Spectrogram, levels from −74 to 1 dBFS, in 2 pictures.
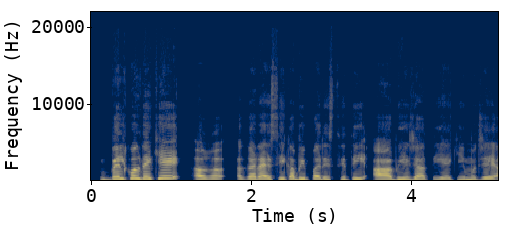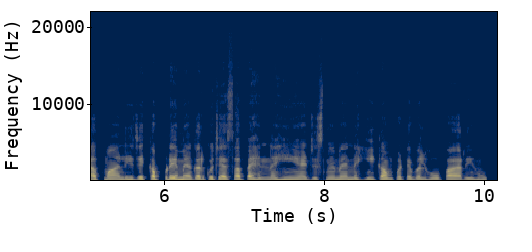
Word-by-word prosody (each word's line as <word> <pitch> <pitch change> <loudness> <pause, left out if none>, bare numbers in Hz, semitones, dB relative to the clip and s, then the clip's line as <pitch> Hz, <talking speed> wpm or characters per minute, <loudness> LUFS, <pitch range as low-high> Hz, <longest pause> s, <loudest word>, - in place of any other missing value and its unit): बिल्कुल 300 +8 +5
देखिए 340 +4 +5 0.3
अग 235 0 +4 0.4
अगर 275 +5 +1
ऐसी 245 +4 +4
कभी 280 +1 +3
परिस्थिति 245 +5 0 0.2
आ 200 +1 +7
भी 270 +1 +1
जाती 215 -1 -1
है 215 0 -2
कि 240 +3 -8
मुझे 230 +1 -1
अब 220 - +1
मान 205 +1 -1
लीजिए 230 +1 -4
कपड़े 225 +2 +1
में 240 -1 -2
अगर 215 0 -1
कुछ 240 -1 -6
ऐसा 205 +2 0
पहनना 195 -2 -4
ही 215 +3 -6
है 200 -1 -5
जिसमें 200 +2 -11
मैं 200 -1 -5
नहीं 195 +2 -8
कंफ़र्टेबल 190 +1 -4
हो 190 -1 -9
पा 180 -2 +1
रही 190 +2 -7
हूँ, 220 +8 -12
220 Hz, 190 wpm, -25 LUFS, 200-240 Hz, 0.4 s, आ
